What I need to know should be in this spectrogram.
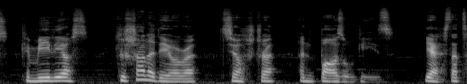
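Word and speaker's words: Bazelgeuse: The first came a month after release and it featured Apex Diablos, Apex Ralos, Chameleios, Kushala, Diora, Tostra, and Basogis.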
